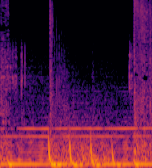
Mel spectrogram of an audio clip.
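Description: Dark, suspenseful documentary underscore: a steady droning hum over a deep throbbing pulse, with short low swoops that drop in pitch and a sharp hit about three-quarters of a second in.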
